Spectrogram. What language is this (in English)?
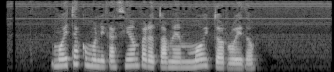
Galician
